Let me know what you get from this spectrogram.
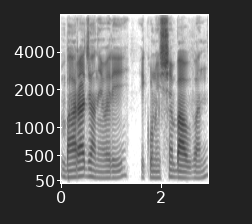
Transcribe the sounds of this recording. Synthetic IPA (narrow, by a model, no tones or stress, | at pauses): baːɾad͡ʒaːnjuʋəɾi | ɪkuɽ̃iʃẽbaːʋən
